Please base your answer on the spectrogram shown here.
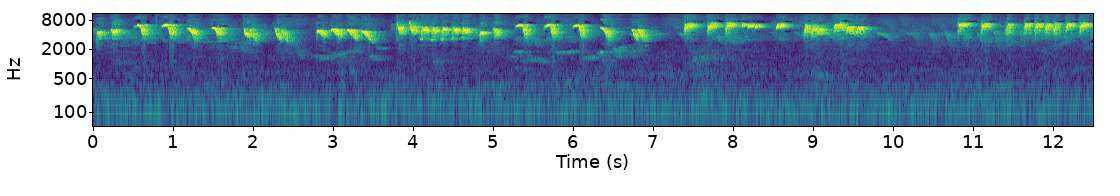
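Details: Javan bush lark, a hobbyist's caged singer, delivering its crystal-voiced song from a distance; long runs of rapid high chirped and trilled notes with short gaps and one brief pause near the end.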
